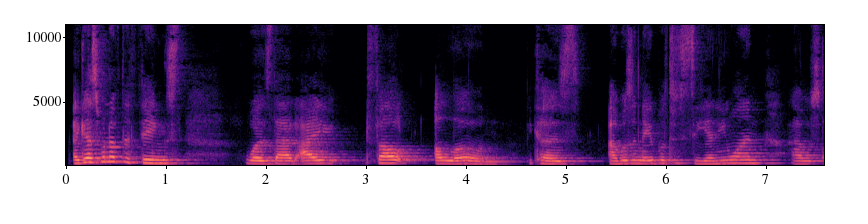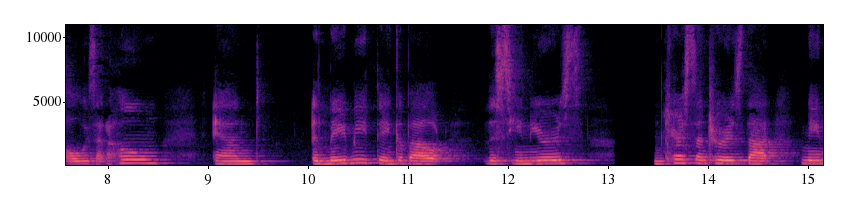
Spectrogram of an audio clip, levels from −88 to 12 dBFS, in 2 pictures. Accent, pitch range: American, 215-245 Hz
